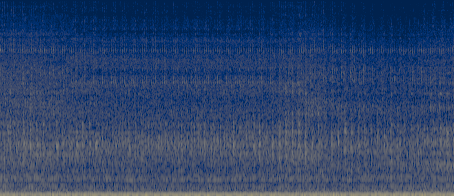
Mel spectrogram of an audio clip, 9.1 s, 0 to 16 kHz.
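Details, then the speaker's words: Mazda2 engine at idle: steady rapid ticking knock clearly heard from the alternator side; suspected water pump, belt tensioner pulley also checked; not confirmed. "этой стороны мы стучит звук отчетливо слышно со стороны генератора"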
